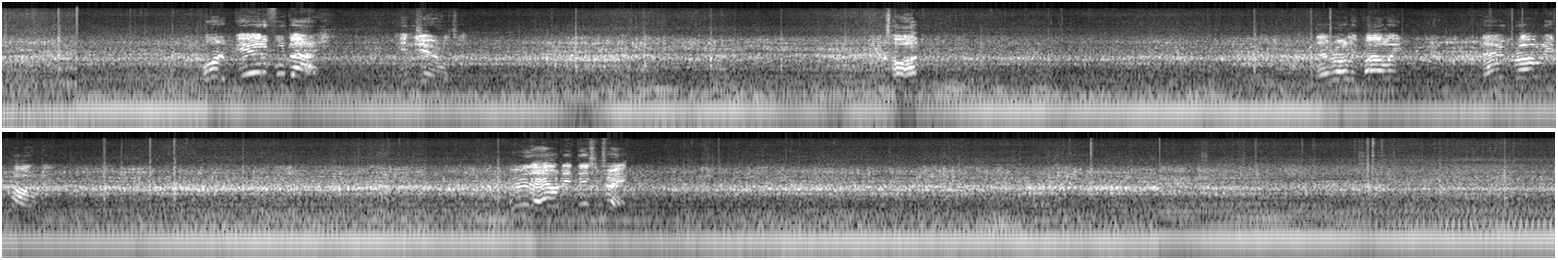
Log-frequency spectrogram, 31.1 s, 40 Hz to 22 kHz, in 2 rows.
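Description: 4WD engine running steadily under load while driving on soft sand, heard from inside the cabin as a loud, constant drone. Its pitch steps up shortly after the start and again near the end.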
